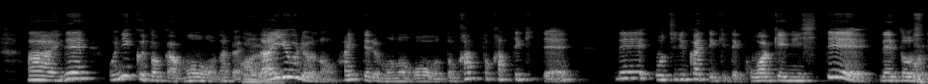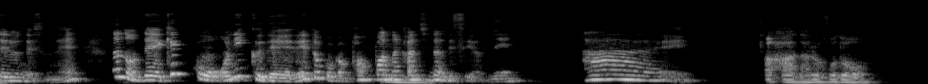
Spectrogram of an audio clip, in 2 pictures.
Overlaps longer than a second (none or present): none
